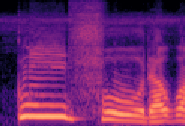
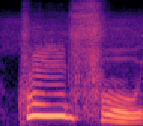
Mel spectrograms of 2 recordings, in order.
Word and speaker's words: 工夫: 이때 K는 G라고 하는 발음을 K로 표기를 했습니다.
